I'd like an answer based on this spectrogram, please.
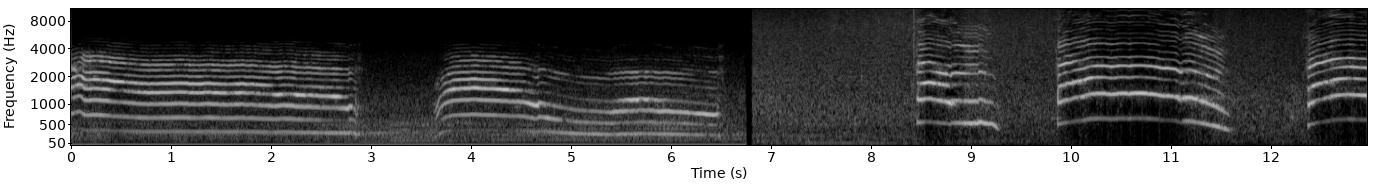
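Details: Domestic cats arguing: long drawn-out harmonic meows, several lasting two to three seconds, some steady and some rising then falling, with sharp cuts between separate calls and brief quiet gaps.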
